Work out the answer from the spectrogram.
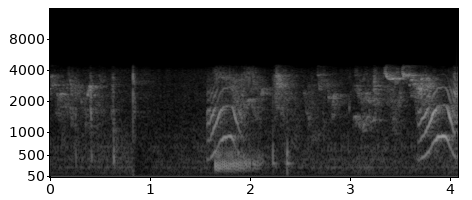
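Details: Three caged pet lineolated parakeets, cobalt, turquoise and cream; the cream male talks and growls on cue. Scattered clicks and short chirps lead into rising-and-falling harmonic vocalisations, with a soft rushing burst midway.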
